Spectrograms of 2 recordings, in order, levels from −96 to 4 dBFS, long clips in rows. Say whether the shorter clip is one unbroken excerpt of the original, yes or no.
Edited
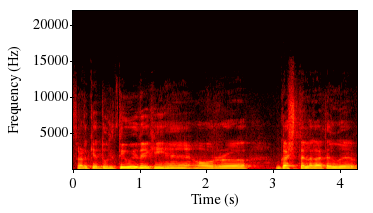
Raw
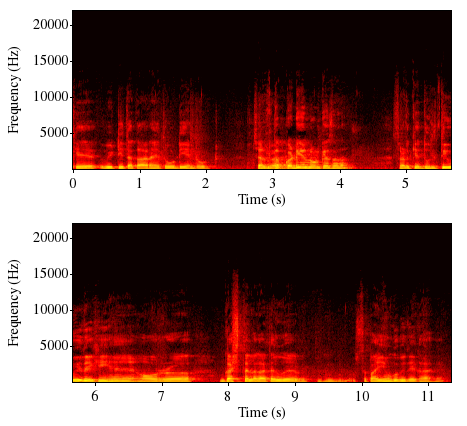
yes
